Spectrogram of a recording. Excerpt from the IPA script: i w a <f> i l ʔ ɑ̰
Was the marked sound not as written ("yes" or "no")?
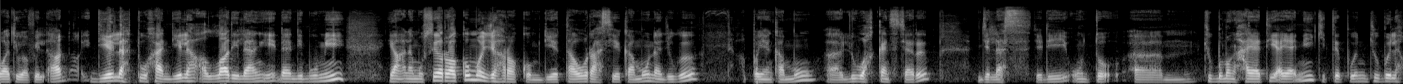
no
